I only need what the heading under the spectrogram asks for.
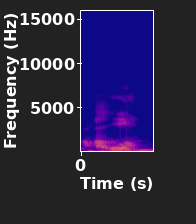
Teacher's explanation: Ujungnya saja L. Tapi kalau lafzul jalalah tulangnya 3 jadi dilebarkan, lidahnya dilebarkan menyentuh area belakang gigi.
